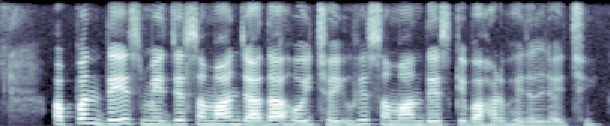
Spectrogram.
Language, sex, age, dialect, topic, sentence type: Magahi, female, 46-50, Western, banking, statement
